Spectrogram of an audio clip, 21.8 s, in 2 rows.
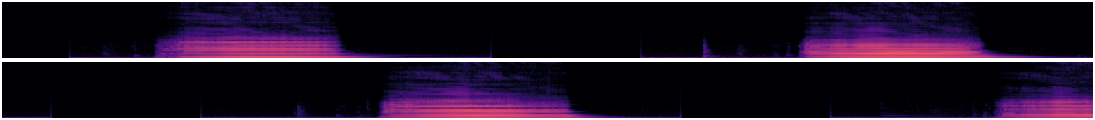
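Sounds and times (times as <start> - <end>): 
cello arco pianissimo on the G string: 1.0 - 4.4, 7.0 - 11.0, 13.9 - 17.6, 20.2 - 21.8.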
